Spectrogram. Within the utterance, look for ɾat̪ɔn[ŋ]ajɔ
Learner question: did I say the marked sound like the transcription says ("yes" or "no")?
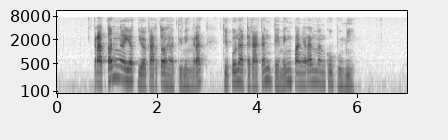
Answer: yes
